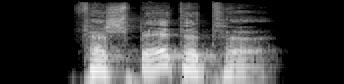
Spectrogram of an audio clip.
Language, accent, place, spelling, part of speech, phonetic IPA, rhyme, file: German, Germany, Berlin, verspätete, adjective / verb, [fɛɐ̯ˈʃpɛːtətə], -ɛːtətə, De-verspätete.ogg
- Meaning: inflection of verspätet: 1. strong/mixed nominative/accusative feminine singular 2. strong nominative/accusative plural 3. weak nominative all-gender singular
